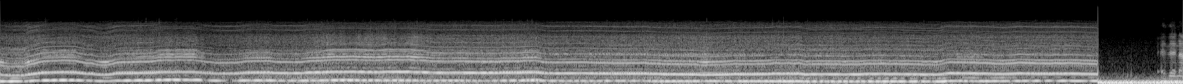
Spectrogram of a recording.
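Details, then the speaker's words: Quadcopter drone with two failing ESCs (motors and flight controller already swapped without effect): motor tones waver and wobble, rough and vibrating in the carbon frame under throttle, not making full power; failing speed controllers, not motors. "so I'm hoping that if anyone has a problem like this where they hear kind of like a weird sound vibrating in the carbon I would check either to make sure your motors are good"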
